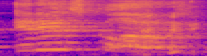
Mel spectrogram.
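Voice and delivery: high, loud imitated comeback; insistent retold protest. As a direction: protest it back, imitating the injured boy. Retold injured boy answers back.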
